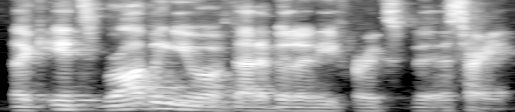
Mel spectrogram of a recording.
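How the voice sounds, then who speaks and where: A man's voice: low-pitched, lively intonation, fast talker, fairly bright tone. A man speaking as a podcast guest in a conversational tech interview, explaining animatedly with analogies and quoted examples.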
